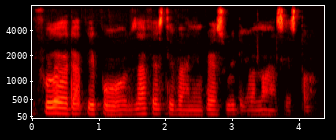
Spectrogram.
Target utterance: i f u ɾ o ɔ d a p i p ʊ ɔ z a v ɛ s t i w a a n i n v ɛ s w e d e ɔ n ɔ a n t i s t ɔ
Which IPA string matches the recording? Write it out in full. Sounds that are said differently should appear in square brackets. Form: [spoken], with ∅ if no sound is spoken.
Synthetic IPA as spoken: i f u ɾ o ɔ d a p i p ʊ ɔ z a [f] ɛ s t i [v] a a n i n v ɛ s w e d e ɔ n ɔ a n [s] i s t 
